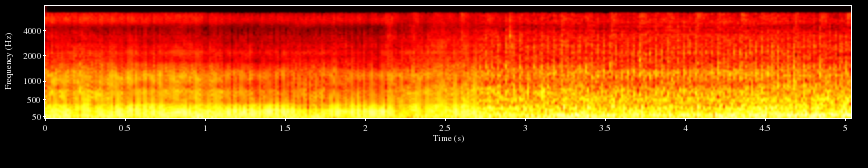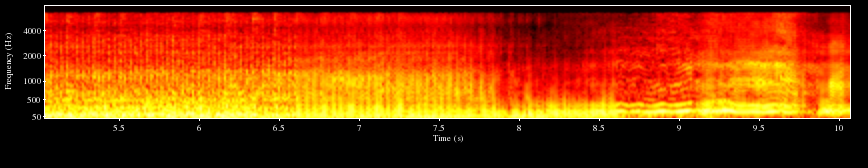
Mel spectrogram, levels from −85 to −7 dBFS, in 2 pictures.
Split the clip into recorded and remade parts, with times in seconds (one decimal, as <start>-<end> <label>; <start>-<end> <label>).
0.0-2.7 remade; 2.7-6.6 recorded; 6.6-8.6 remade; 8.6-9.1 recorded; 9.1-10.1 remade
